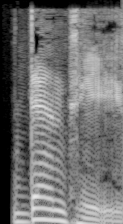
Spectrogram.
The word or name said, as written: dentes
